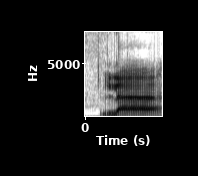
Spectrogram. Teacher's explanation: karakternya tipis pelafalan fathahnya gitu oke maka dibacanya Gimana kalau dia fathahnya kadarnya tipis maka kita lafalkan buka mulut sambil senyum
